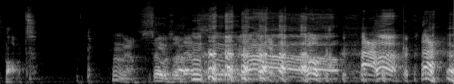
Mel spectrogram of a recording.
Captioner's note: group laughs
